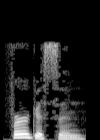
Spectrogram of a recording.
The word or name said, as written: ferguson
